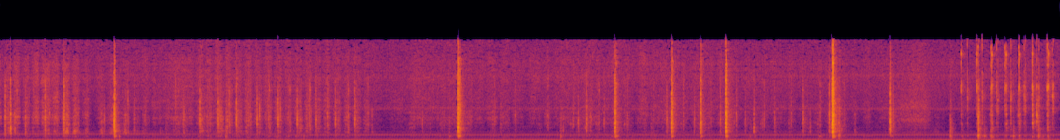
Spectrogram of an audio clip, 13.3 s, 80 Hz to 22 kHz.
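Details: PC froze suddenly during video playback, which happens frequently; sometimes it recovers after 5-10 min with a graphics card notice, otherwise it needs a reset. Steady buzzing drone with irregular sharp clicks and stutters. Repeating stutter noise, cause unknown.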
